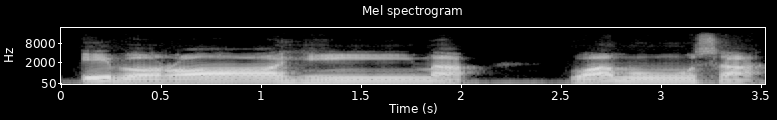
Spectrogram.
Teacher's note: Ra we read in heavy sound, and also we long due to standing fatha.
